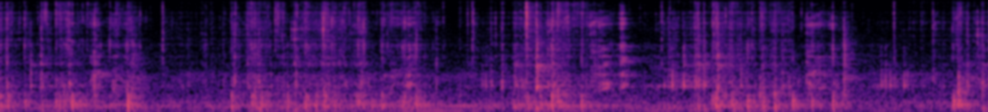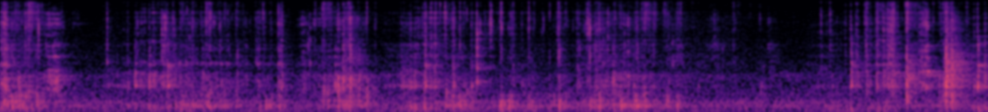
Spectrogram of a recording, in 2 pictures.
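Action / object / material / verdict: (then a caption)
scrape / bar of soap cut with a metal blade / soap / none. An oval, solid, dry beige soap bar held in the hand is shaved with a metal utility-knife blade, making repeated crisp, dry scraping cuts. Bursts of bright, gritty rasping come in steady runs with short pauses as curls of soap fall onto a pile of shavings.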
